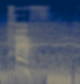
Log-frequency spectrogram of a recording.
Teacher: dari pangkal lidah dengan langit-langit atas yang keras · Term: huruf kaf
